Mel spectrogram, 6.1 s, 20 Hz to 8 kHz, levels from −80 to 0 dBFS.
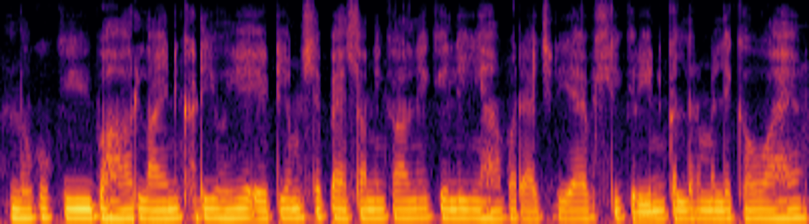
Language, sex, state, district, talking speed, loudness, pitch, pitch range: Hindi, male, Himachal Pradesh, Shimla, 215 wpm, -15 LUFS, 115 Hz, 115-120 Hz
